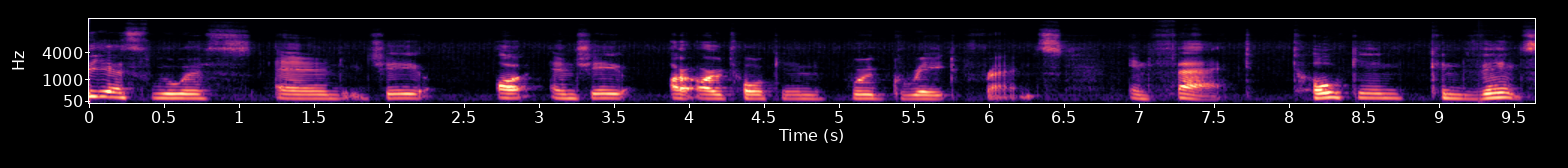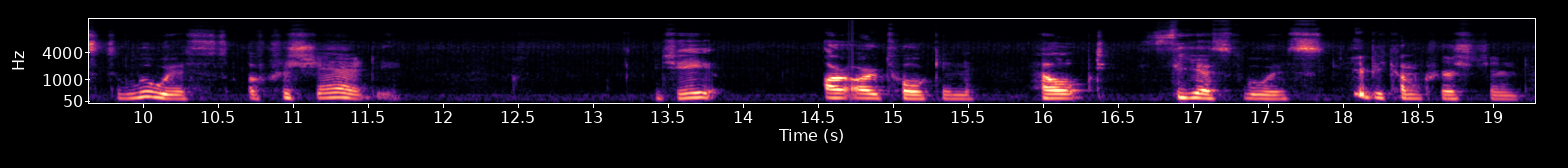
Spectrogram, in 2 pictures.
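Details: Adult male with a lifelong speech impediment he describes as a disability he has lived with all his life, heard stuttering in casual talk; stuttering.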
